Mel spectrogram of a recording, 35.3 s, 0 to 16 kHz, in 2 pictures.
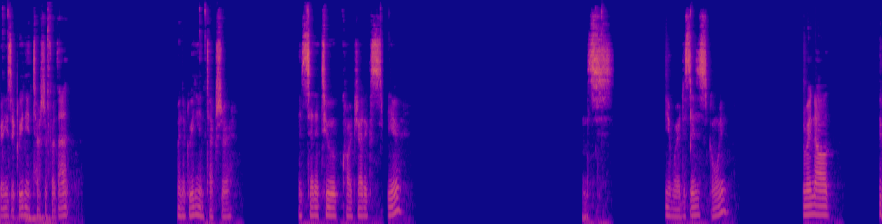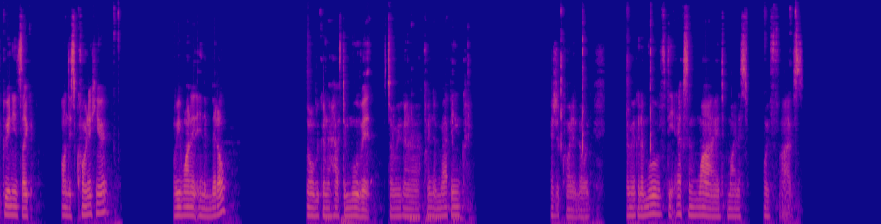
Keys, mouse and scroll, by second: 0.1 click, 0.6 shift+a, 6.0-6.8 scroll up 7, 7.6 click, 9.4 click, 9.7-10.4 scroll down 5, 10.4 middle click, 11.0 scroll up 1, 12.0 ctrl+shift+click, 13.8 middle click, 15.2-15.5 scroll up 1, 19.9 click, 23.3 click, 26.2 ctrl+t, 28.8 middle click, 29.5-30.1 scroll up 7, 30.2 middle click, 31.1 scroll down 1, 32.8 click, 33.5 click, 34.0 click, 34.7 click.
